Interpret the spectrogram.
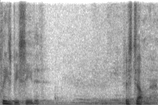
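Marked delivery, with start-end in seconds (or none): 0.0-0.7 put-on polished, courteous, most diplomatic tone. Showing the congregation how to tell a neighbor: put-on diplomatic voice. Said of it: "in your most diplomatic voice".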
